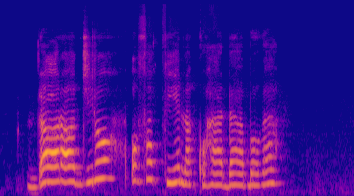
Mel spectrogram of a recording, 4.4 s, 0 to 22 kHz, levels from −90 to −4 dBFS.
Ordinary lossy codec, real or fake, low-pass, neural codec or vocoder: Opus, 32 kbps; fake; 19.8 kHz; vocoder, 44.1 kHz, 128 mel bands, Pupu-Vocoder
